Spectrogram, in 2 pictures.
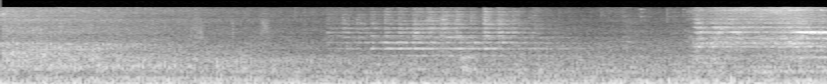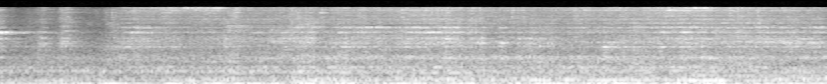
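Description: A tram rolls through Amsterdam's city streets, its steady rumble of wheels on rail swelling as it passes nearby, with metallic squeals ringing over the traffic noise.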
